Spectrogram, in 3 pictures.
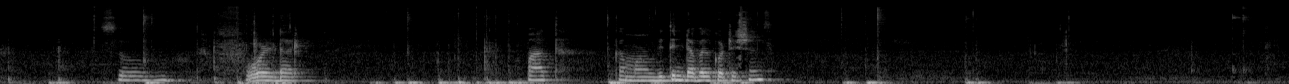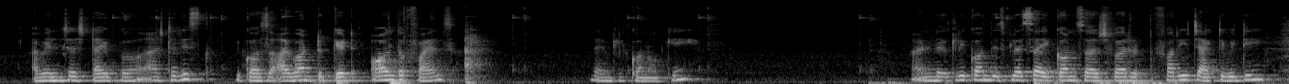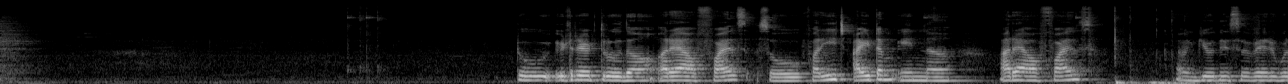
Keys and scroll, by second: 0.0-6.0 typing, 7.0 shift+', 8.6 shift+', 9.6 Left, 16.7 shift+8, 23.6-24.8 typing, 36.9 a, 37.3 r.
